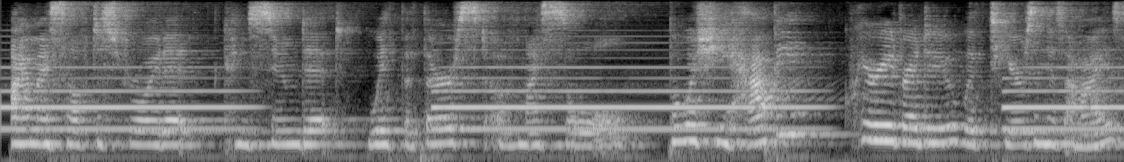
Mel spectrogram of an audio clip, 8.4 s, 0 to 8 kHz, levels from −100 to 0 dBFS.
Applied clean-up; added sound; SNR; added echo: none; Wind instrument, woodwind instrument; 3 dB; reverberation time 0.9 s.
